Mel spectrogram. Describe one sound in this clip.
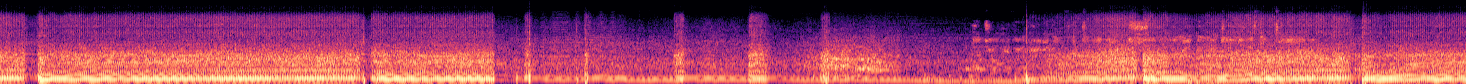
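Gear changes cut the engine roar with sharp breaks.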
